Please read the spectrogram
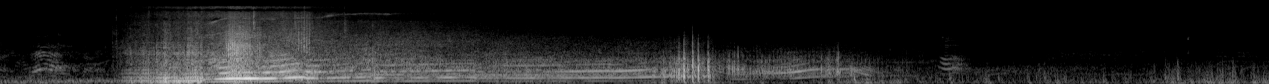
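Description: Top Fuel nitro drag motorcycle engine running very loud, starting abruptly, peaking a couple of seconds in and stepping in pitch, with a sharp crack near the middle before it fades away over several seconds.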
